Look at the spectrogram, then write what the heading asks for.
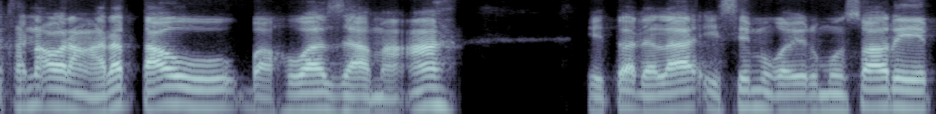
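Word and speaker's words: زمعة: Jadi za dibaca fathah, ma dibaca fathah, ain dibaca fathah. Jadi bacanya zama'a gitu ya, zama'a.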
